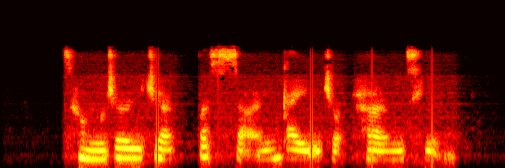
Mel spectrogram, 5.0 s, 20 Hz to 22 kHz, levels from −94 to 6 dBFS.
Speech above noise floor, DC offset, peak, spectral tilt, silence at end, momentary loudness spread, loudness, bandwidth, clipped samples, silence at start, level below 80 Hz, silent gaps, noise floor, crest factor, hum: 59 dB; under 0.1%; -2 dBFS; -4 dB/octave; 0.5 s; 10 LU; -19 LUFS; 8.2 kHz; under 0.1%; 0.65 s; -58 dBFS; none; -79 dBFS; 18 dB; none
